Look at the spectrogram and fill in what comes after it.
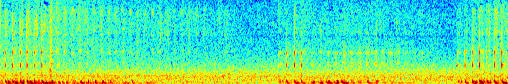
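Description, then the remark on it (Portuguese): An orange cat named Lola purrs steadily while kneading with its paw on a balcony, a low rumbling drone pulsing in soft waves with each breath, continuous and fairly quiet with no voices. “Para de amassar pão com a patinha e deita logo no meu colo.”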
